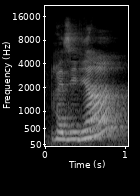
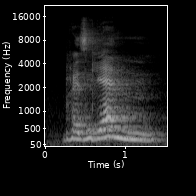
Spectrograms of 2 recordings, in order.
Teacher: No masculino, eu deixo a boca aberta para não ouvir o N, apenas faço um som nasal. No feminino, eu marco o N.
